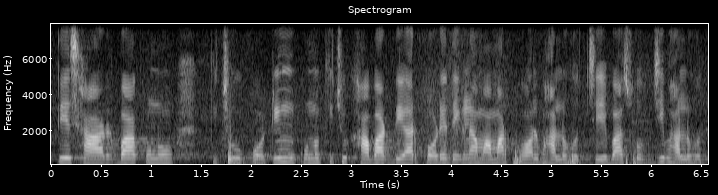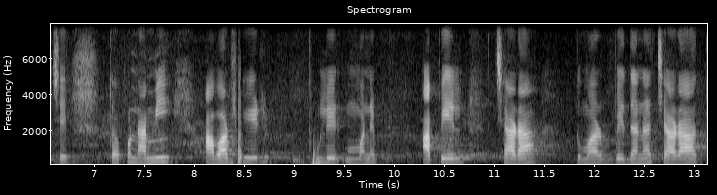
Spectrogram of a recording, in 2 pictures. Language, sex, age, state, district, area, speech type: Bengali, female, 60+, West Bengal, Purba Bardhaman, urban, spontaneous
